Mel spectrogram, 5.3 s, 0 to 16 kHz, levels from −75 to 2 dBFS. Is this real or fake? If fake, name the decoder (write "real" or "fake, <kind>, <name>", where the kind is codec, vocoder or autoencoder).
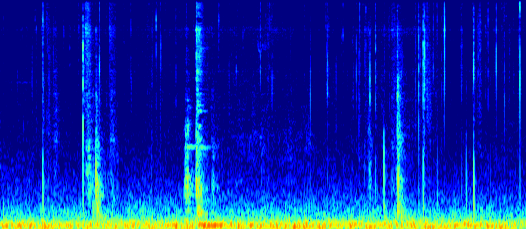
fake, vocoder, BigVGAN v2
